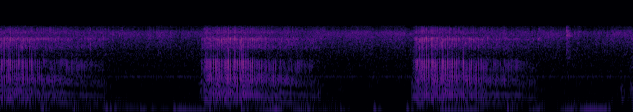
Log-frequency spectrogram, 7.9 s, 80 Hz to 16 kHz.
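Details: Young girl snoring: low, rattling snores on each breath, about three in eight seconds, roughly 23 breaths a minute.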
